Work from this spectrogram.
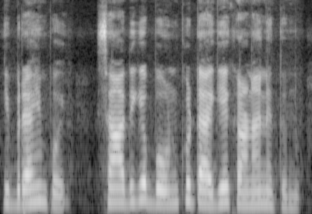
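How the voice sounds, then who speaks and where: Woman narrating drama, mellow and dry. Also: a little high, fairly even intonation, moderate pace, no room sound. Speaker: storyteller retelling a TV series. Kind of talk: storytelling narration with voiced dialogue.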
